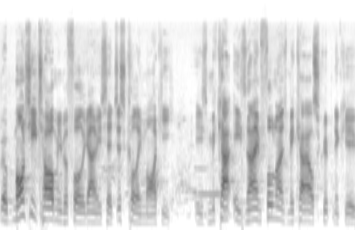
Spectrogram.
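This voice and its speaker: With an Australian accent, a man speaks at a fairly quick pace and with ordinary pitch variation. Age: old. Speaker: football commentator. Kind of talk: live commentary.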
